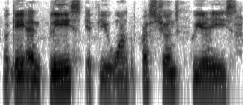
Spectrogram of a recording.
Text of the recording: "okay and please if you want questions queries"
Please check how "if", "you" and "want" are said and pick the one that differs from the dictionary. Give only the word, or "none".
none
